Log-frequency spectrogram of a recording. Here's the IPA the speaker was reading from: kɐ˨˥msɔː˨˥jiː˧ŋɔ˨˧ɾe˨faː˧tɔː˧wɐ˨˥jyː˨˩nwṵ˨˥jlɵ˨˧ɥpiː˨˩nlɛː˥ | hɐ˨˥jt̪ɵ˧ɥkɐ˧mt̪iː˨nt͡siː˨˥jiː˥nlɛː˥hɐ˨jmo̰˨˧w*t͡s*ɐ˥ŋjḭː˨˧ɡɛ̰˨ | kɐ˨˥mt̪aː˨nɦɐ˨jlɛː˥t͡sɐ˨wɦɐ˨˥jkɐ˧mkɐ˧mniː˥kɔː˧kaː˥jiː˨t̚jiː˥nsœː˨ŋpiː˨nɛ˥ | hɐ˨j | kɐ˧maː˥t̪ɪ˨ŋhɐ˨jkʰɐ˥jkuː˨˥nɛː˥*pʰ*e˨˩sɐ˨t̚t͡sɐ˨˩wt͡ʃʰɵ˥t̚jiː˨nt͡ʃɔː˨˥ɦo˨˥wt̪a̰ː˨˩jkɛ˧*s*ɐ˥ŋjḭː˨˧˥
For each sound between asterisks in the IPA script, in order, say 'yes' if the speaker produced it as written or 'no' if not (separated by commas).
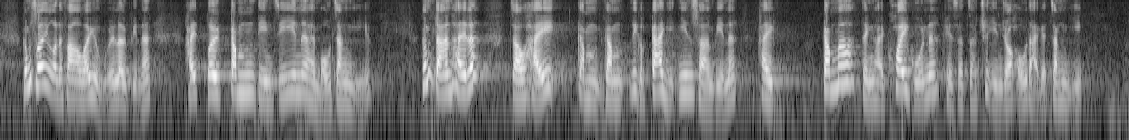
yes, no, no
